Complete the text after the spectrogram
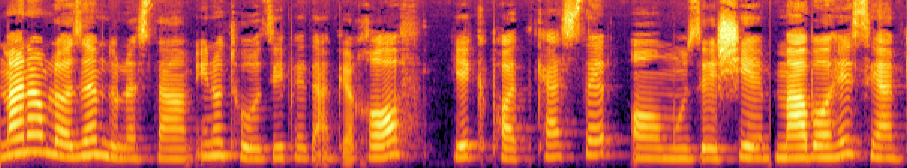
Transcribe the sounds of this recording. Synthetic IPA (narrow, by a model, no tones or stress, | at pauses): mænæmlɒːze̞md̪une̞st̪æmʔiːnot̪ʰoːziːhbe̞d̪æ̰mcʰe̞ɣɒːf | je̞cʰpʰɒːd̪̥cʰæst̪eɒːmuːze̞ʃiemæbɒːɦe̞siːhæm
